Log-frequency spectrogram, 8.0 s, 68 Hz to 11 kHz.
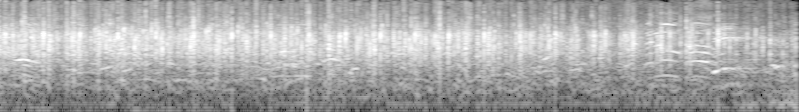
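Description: Crowd applause for Feluco at a boxing tribute to Kid Teror during the 1993 Fiestas del Pino: dense, steady clapping from a large audience filling all eight seconds, with voices mixed into the noise.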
